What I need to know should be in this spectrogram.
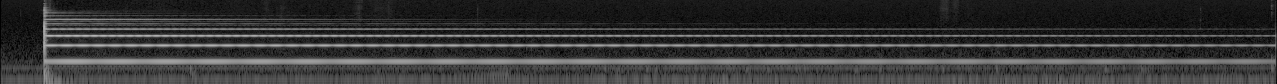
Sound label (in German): Klangschale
